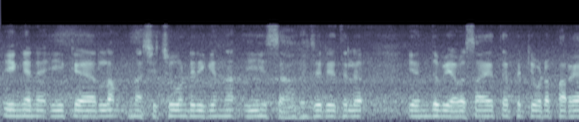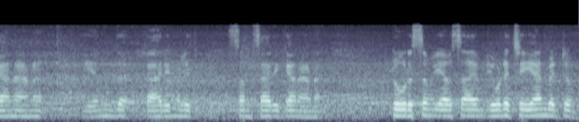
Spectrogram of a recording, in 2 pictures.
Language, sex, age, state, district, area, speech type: Malayalam, male, 45-60, Kerala, Kottayam, urban, spontaneous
